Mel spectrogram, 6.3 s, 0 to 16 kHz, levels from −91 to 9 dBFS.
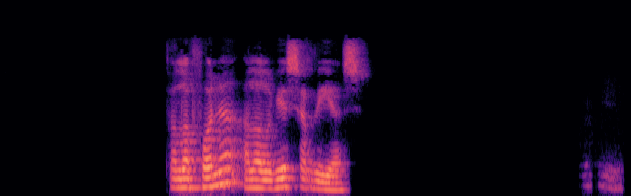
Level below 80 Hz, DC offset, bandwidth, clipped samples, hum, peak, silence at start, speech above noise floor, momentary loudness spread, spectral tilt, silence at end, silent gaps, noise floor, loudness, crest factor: -62 dBFS; under 0.1%; 7.6 kHz; under 0.1%; none; -2 dBFS; 1.7 s; over 72 dB; 10 LU; -6 dB/octave; 0.15 s; 3.75-5.78 s; under -90 dBFS; -18 LUFS; 20 dB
